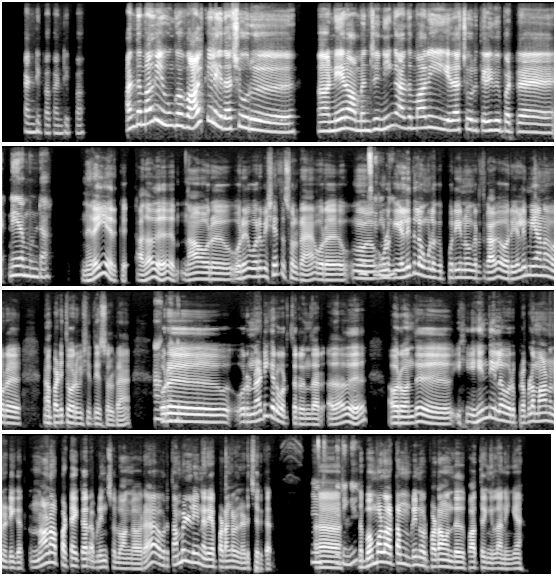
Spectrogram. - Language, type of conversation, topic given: Tamil, podcast, சமூக ஊடகங்களில் பிரபலமாகும் கதைகள் நம் எண்ணங்களை எவ்வாறு பாதிக்கின்றன?
- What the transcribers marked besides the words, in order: drawn out: "ஒரு"; other noise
